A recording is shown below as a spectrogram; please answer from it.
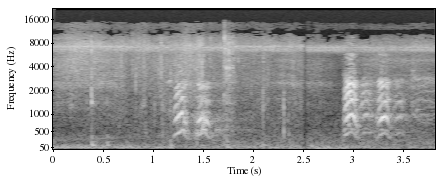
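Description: Two guard dogs bark near a lagoon, giving two bursts of sharp, fairly close barking separated by a pause, with outdoor noise in between.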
